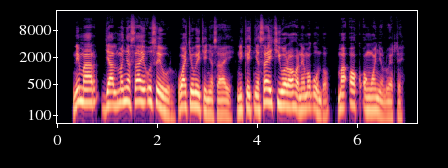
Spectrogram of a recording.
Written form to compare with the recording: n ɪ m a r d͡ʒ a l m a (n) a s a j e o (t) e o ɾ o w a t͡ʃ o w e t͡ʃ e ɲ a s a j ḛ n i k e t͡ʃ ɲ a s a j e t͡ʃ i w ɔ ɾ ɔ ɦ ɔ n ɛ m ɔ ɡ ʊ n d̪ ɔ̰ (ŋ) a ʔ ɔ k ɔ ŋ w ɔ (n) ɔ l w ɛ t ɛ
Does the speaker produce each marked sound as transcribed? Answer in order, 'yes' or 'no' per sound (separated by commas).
no, no, no, no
